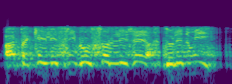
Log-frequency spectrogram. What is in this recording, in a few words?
ground attack, dialogs french; midway; War Thunder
